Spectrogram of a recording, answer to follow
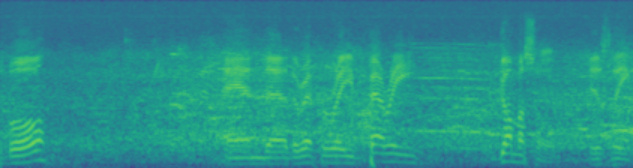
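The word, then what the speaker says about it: Gomersall: will place the ball and the referee Barry gomisel is the correct pronunciation just repeating if you just joined us and George won their match against Queensland country by 26 points to 10.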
